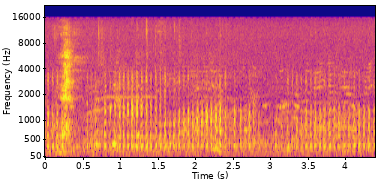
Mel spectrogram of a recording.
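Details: A two-month-old guinea pig rumbles with a low buzzing purr pulsing several times a second; the owner wonders whether it is a mating call for a girlfriend, and believes it is not a threat.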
